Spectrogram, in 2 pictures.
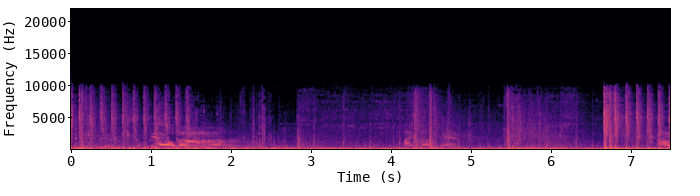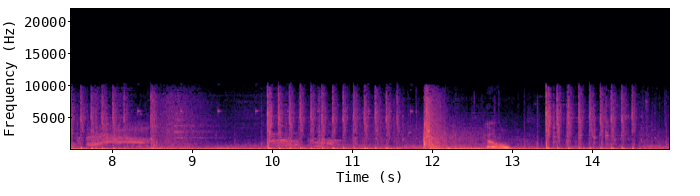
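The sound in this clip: Heavy gunfire from a big gun in a video game rattles in many rapid, dense bursts throughout, with people talking over the shooting.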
